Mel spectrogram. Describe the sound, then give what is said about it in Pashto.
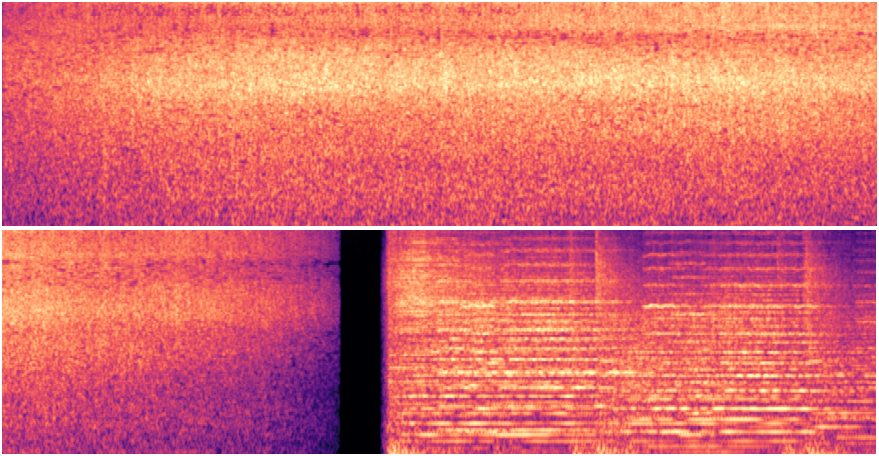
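Water rushes at Mazar Baba, a cold-water spring in Uruzgan, as a steady broad roar for about twelve seconds before it cuts off abruptly and a different tonal sound takes over. “د اروزګان د مزار بابا په نوم دا چینه د دې ولایت یو له مشهور تفریحي او تاریخي سیمو څخه ده چې د ښکلي طبیعت او یخو اوبو په لرلو سره د خلکو لپاره د آرامۍ او ساتیري یو غوره ځای دی.”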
